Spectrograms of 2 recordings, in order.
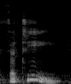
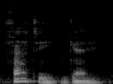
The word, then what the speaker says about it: fatigue: Um, you know, you know, like the word fatigue, you know, fatigue means tired. Um, but you know, some people might uh pronounce it fatty gay.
